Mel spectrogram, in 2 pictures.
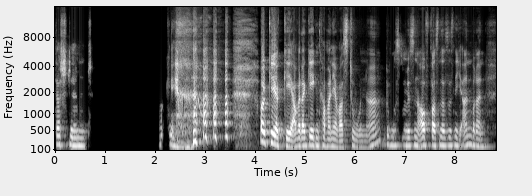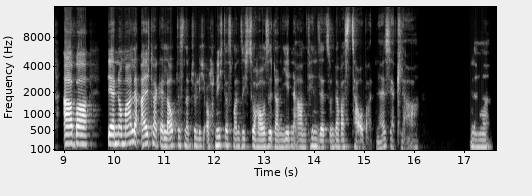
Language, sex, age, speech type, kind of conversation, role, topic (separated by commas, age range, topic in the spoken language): German, female, 50-54, conversation, unstructured, none, Was ist dein bester Tipp, um beim Kochen Zeit zu sparen?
